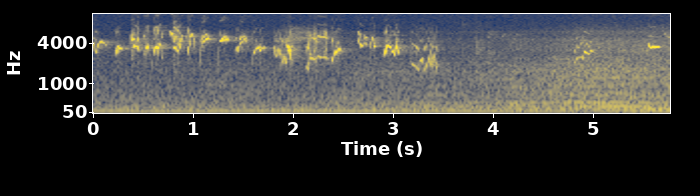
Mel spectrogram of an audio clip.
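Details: Two-month-old mozken, a hybrid of Mozambique canary and canary, just beginning to twitter (ngeriwik) while learning to sing: a quick run of high chirps and short warbled notes for about three seconds, then near quiet with a few faint notes.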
